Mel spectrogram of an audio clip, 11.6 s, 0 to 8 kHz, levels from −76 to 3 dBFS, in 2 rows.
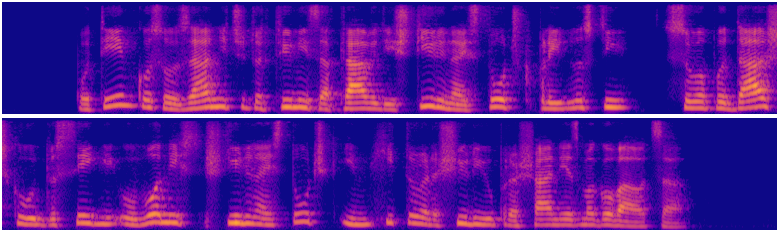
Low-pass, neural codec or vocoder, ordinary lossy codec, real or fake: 7.2 kHz; codec, 24 kHz, 0.5 kbps, DualCodec; none; fake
